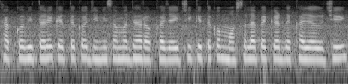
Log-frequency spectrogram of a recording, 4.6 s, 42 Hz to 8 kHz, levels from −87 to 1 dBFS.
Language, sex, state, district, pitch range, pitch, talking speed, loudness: Odia, female, Odisha, Malkangiri, 205-215 Hz, 210 Hz, 155 wpm, -16 LUFS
